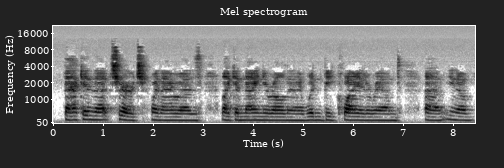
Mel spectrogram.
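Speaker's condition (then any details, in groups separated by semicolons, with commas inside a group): Primary lateral sclerosis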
